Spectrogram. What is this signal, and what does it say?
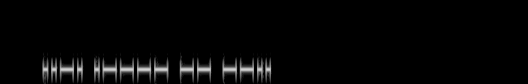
Morse code, heard as a keyed tone, about 28 wpm, 700 Hz. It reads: F1MZ
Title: DXCC-100 Call Signs - 4 Characters - Repeated 3x - 28wpm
